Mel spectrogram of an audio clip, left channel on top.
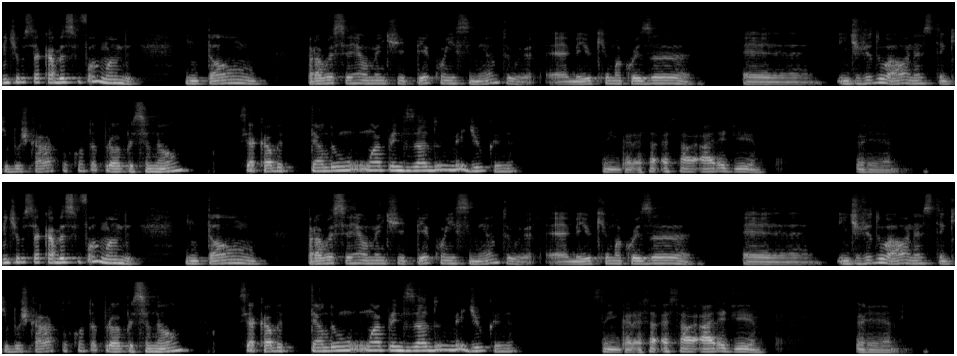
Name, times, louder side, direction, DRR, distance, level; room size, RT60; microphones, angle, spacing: voice 1, 0.0-2.6 3.1-6.9 7.4-11.4 11.9-14.7, equal, 15° right, 1.7 m, -29 dB
voice 2, 15.5-17.2 18.1-18.5, right 4 dB, 35° right, 0.4 m, -29 dB
head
